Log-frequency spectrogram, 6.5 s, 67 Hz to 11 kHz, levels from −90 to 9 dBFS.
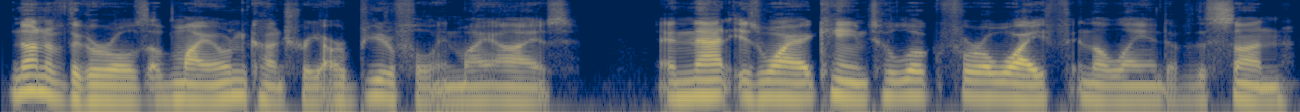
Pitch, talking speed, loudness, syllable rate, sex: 125 Hz, 275 wpm, -21 LUFS, 5.7 syllables/s, male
